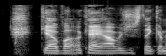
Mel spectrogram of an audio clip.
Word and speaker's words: Geba: Geba. Geba.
